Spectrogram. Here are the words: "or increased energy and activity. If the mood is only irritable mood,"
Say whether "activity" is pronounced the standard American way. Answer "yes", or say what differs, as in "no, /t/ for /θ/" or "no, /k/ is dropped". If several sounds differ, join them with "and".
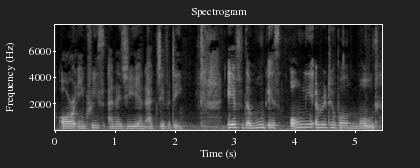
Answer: yes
